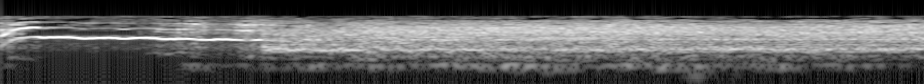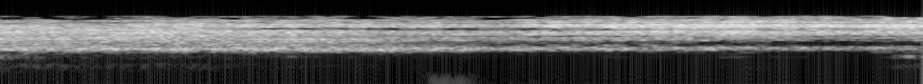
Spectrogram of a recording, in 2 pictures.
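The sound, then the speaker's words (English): A voice imitates a ghostly scream: a brief high wavering tone slides downward, then gives way to a long, loud, harsh wail that holds steady for about eight seconds. “And then I scream like this.”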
